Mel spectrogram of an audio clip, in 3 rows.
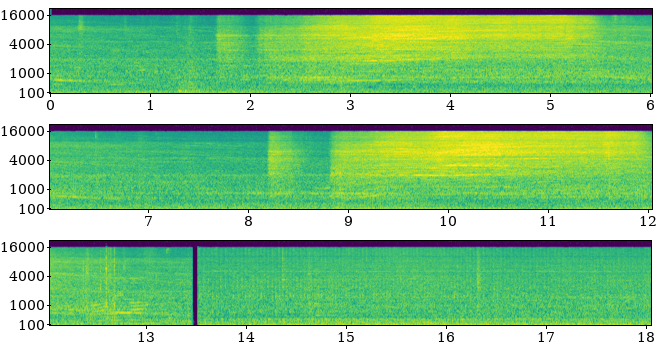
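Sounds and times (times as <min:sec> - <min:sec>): low traffic rumble: 0:00.0 - 0:18.0
vehicles passing: 0:00.0 - 0:18.0.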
